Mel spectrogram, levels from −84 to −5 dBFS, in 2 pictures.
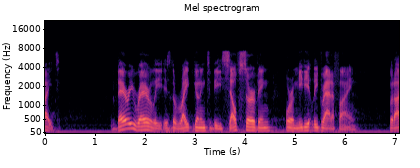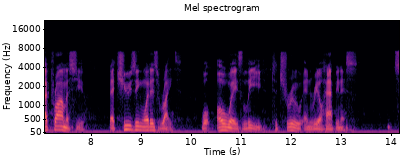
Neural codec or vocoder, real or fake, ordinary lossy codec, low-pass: codec, 16 kHz, 4 kbps, FunCodec, trained on LibriTTS, 50 frames a second; fake; MP3, 48 kbps; 7.2 kHz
